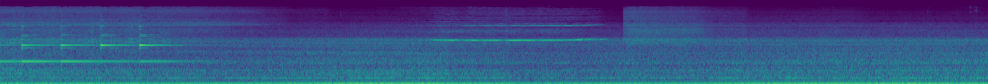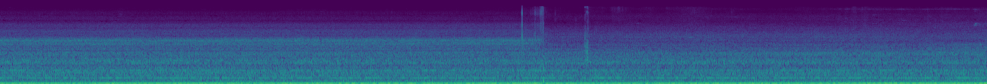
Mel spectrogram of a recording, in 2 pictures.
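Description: A train engine idles with a steady low rumble.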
